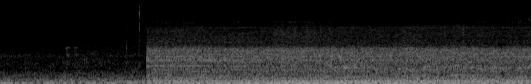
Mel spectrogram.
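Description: Steady low machinery rumble of a patrol ship at the quayside. About a second and a half in it turns abruptly louder and hissier, with a faint steady whine over it.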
